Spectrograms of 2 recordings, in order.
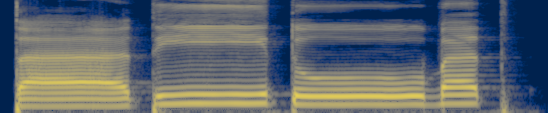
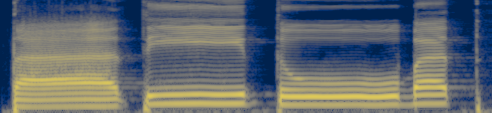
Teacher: ujung lidah kita kita sentuhkan ke pangkal gigi seri atas kita. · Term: makhraj ta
